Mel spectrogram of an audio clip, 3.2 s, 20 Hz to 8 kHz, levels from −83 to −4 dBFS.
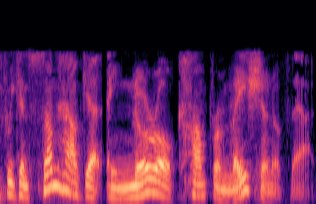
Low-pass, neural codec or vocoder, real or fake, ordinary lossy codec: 7.2 kHz; none; real; AAC, 16 kbps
